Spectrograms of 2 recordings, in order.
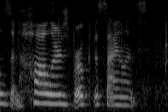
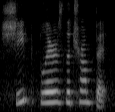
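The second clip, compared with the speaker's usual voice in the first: ordinary delivery, nothing marked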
